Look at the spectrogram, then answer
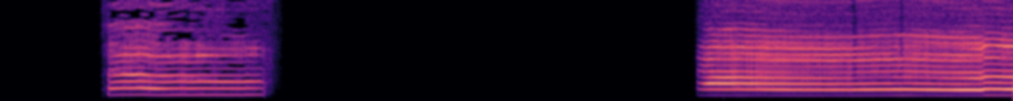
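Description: A Pomeranian gives two long, steady, high-pitched whining notes, the second held longer than the first.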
